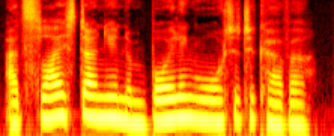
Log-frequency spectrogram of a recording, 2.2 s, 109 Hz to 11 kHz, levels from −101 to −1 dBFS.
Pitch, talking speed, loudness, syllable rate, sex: 190 Hz, 215 wpm, -18 LUFS, 6.3 syllables/s, female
